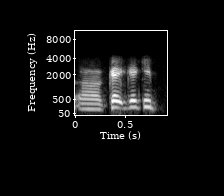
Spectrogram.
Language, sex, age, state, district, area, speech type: Manipuri, male, 18-30, Manipur, Kangpokpi, urban, conversation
